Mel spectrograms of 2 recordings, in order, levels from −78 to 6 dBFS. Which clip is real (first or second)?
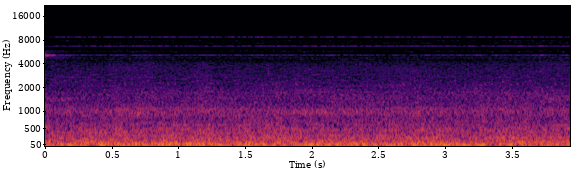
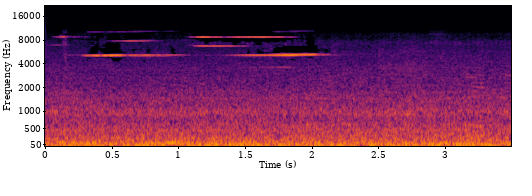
second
